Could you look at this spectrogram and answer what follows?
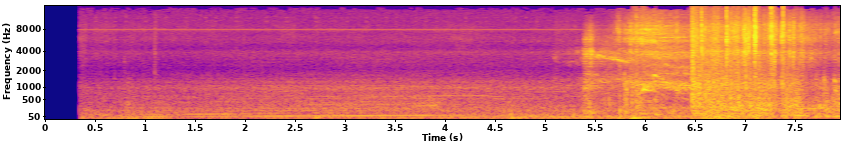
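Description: Low engine and road rumble heard from inside a car. About five seconds in a screech builds, followed by a loud, rough crunching noise lasting over a second, the sound of a collision with a taxi that cuts across in front.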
